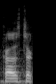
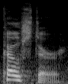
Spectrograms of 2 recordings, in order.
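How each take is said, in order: First: The word is said quickly in rapid succession. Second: The word is said at an unhurried pace.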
